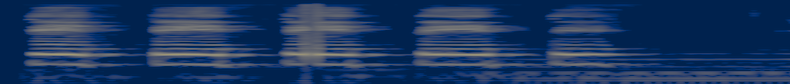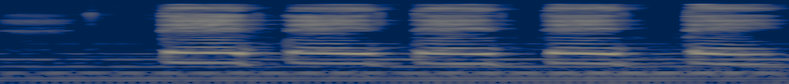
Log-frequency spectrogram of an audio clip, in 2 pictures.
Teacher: cuando dices t la t apunta en el sitio correcto Solo que la lengua no vibra con la t es el punto articulatorio falta la vibración entonces seguimos Tere Tere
